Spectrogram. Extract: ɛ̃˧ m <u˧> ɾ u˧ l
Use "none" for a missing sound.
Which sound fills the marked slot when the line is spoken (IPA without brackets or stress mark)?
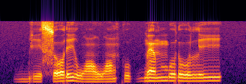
u˧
